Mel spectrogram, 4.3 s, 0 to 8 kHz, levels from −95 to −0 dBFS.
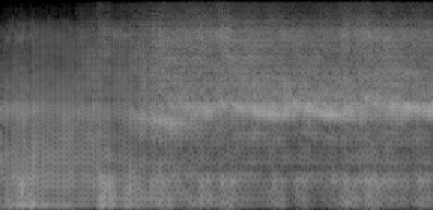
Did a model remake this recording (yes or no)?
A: yes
